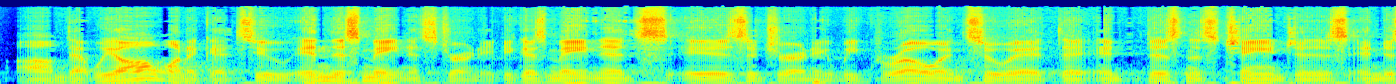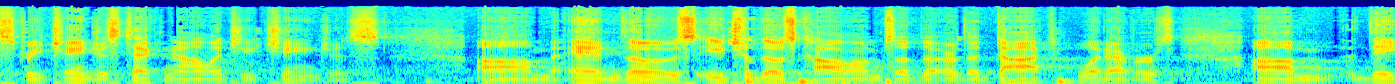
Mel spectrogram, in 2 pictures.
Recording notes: Industrial Talk is onsite at Hexagon LIVE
